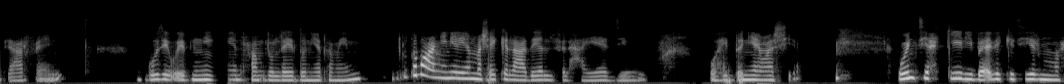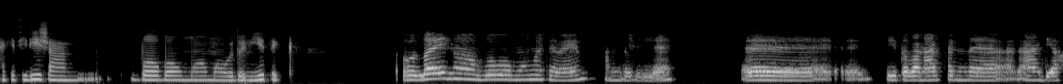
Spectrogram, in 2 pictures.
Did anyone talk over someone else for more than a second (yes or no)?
no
